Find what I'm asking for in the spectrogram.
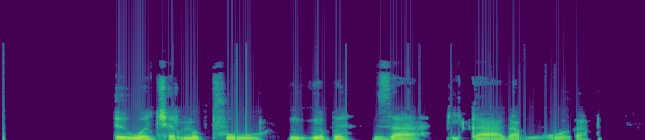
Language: Ngombale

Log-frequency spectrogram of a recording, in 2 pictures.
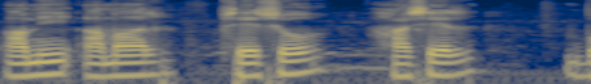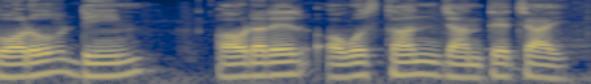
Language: Bangla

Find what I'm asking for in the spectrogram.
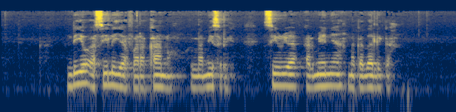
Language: Swahili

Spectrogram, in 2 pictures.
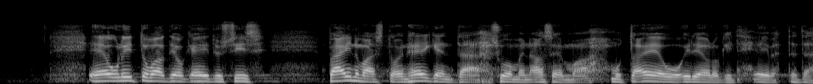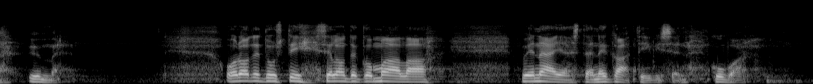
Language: Finnish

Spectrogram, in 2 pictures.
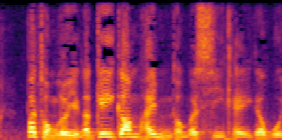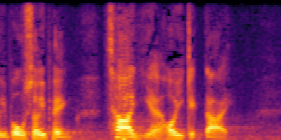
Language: Cantonese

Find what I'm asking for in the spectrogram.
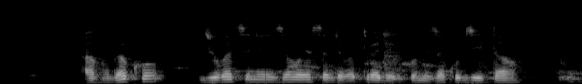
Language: Kinyarwanda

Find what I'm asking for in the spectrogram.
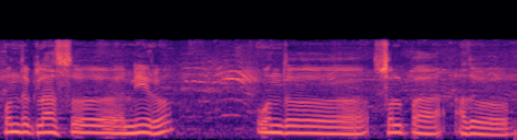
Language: Kannada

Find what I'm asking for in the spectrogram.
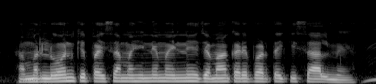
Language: Magahi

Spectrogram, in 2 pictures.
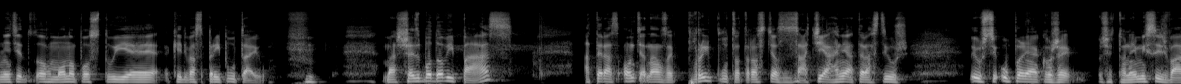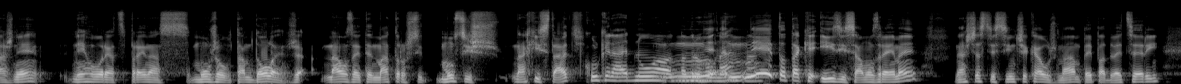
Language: Czech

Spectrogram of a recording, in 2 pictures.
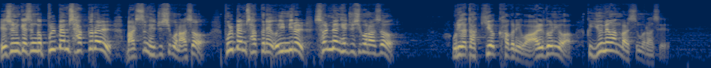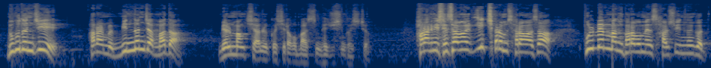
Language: Korean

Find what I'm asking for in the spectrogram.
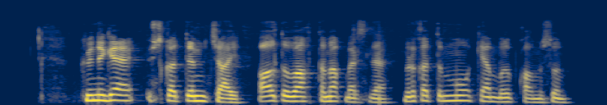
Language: Uyghur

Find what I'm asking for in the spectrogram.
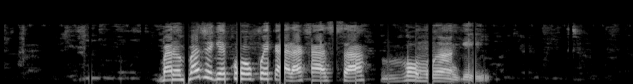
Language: Ganda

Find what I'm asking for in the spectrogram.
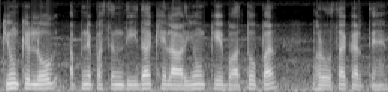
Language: Urdu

